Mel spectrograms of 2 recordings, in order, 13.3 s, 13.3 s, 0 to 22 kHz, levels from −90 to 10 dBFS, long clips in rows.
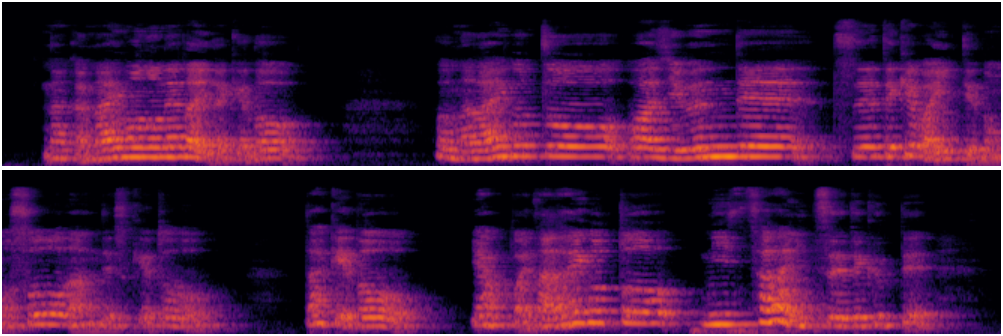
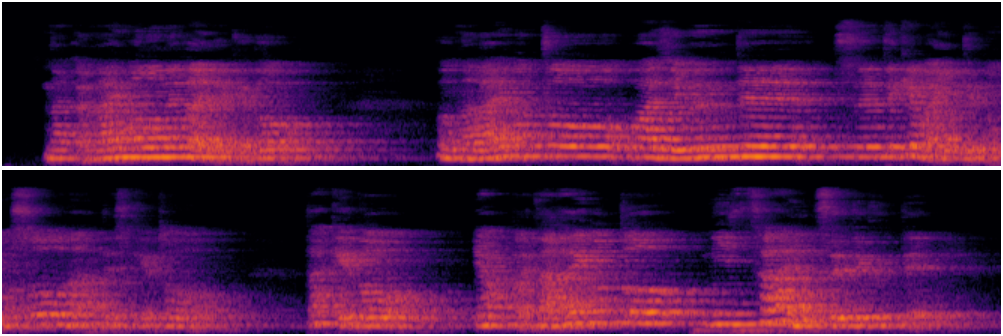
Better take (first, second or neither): first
